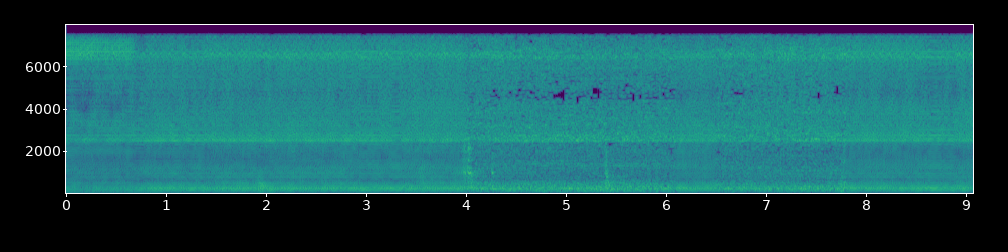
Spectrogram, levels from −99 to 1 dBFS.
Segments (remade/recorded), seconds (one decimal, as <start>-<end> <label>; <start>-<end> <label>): 0.0-4.0 remade; 4.0-6.1 recorded; 6.1-6.5 remade; 6.5-7.8 recorded; 7.8-9.1 remade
